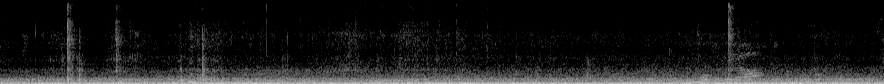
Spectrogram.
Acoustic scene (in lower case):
bus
